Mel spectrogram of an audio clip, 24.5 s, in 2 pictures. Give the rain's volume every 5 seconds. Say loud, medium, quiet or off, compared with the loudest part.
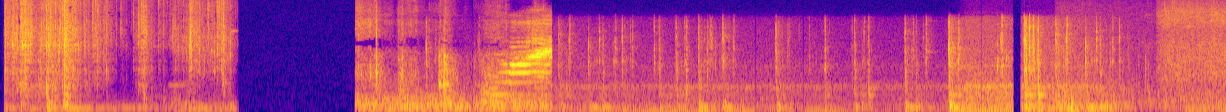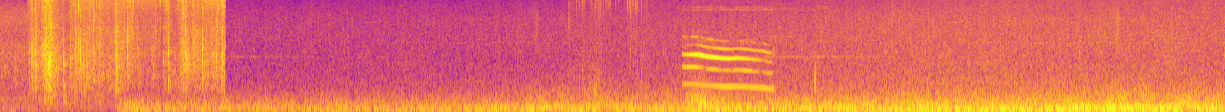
off, off, medium, medium, loud.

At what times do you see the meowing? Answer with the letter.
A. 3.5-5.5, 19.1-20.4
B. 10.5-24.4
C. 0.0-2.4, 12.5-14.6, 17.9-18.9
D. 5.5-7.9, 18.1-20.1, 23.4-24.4
A.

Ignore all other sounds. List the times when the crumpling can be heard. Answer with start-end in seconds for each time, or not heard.
0.0-2.4, 12.5-14.6, 17.9-18.9.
